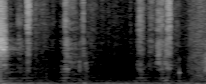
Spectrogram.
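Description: Sharpie marker pen writing on brown paper: a series of short, faint scratchy strokes as the digits are drawn.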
